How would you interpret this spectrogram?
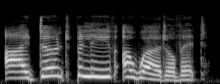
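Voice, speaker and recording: A haughty little girl, acted by a woman for a children's storybook reading. Her voice is high and swoops about as she dismisses things with dainty, emphatic scorn. The sound is dry and close. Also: sing-song, a little slow, a bit bright, no echo, lo-fi sound, exaggerated voice. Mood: scornful. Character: snooty, dainty young girl, scornful sceptic. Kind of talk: children's audiobook character voice.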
